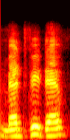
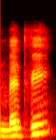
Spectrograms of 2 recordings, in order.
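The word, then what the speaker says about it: Медведев: এটা দুই ভাবে উচ্চারণ হয় মেদভি। অথবা আপনি যদি রাসায়ান উচ্চারণ করেন মেভি।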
